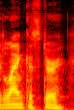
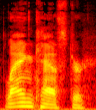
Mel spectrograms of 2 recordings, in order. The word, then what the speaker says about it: Lancaster: Which, if you're from Pennsylvania, or at least from south central Pennsylvania, you say Lancaster, but everywhere else they say Lancaster. Lancaster, right? Yeah. And people say, you pronounce that differently. Like, well, you pronounce it the way the locals do.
